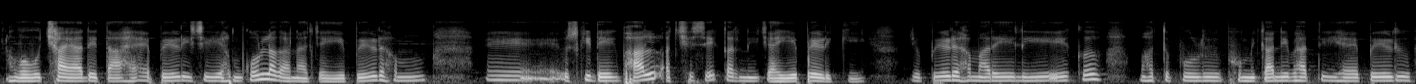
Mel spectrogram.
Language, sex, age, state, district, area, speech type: Hindi, female, 30-45, Uttar Pradesh, Mirzapur, rural, spontaneous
